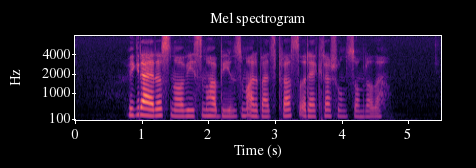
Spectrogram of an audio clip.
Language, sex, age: Norwegian, female, 20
